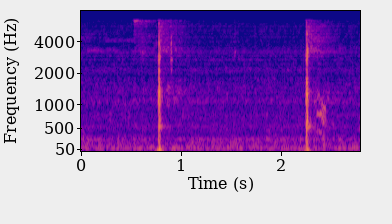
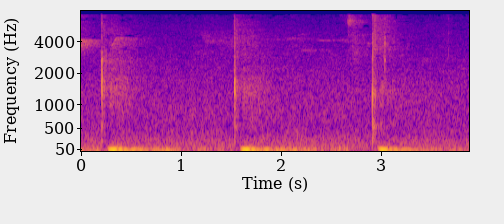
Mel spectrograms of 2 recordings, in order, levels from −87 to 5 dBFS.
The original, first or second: second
